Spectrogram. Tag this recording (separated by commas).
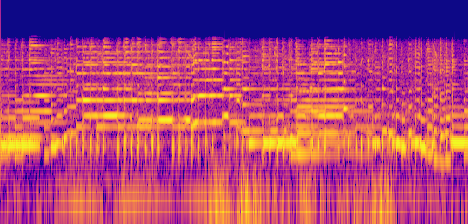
Mandolin, Music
